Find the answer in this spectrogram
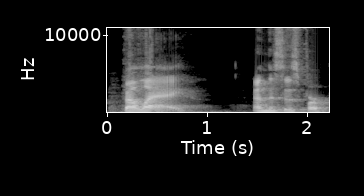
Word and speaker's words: ballet: hi in French salut notice that in French when something ends with a T we don't pronounce it that's why in the word ballet it looks like ballot but it's actually pronounced ballet and this is for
